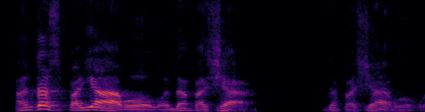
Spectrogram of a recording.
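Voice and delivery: imitación ligera de acento argentino; throwaway Argentine accent with sh-sounding "allá". Retold or imitated. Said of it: "Es decir, argentino".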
